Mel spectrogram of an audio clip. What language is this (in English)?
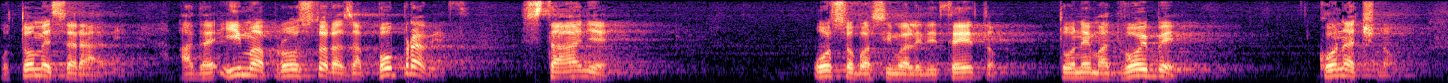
Croatian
